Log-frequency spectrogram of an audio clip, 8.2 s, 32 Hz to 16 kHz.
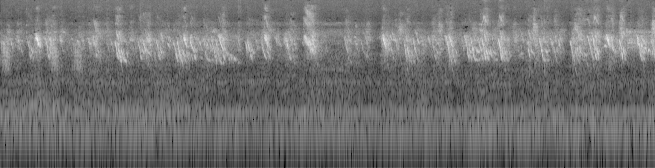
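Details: Purple martin parents at a colony, feeding babies on July 9, 2020, chatter continuously in rich gurgling and chirping phrases, several birds overlapping in a busy chorus over a low steady hum.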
